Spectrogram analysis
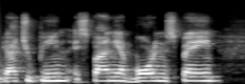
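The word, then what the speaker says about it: gachupín: If you say to Spanish gachupin, and that's the pronunciation, gachupin, a Spaniard born in Spain, is a derogatory term, right?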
